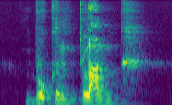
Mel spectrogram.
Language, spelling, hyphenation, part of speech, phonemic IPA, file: Dutch, boekenplank, boe‧ken‧plank, noun, /ˈbu.kə(n)ˌplɑŋk/, Nl-boekenplank.ogg
- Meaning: a bookshelf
